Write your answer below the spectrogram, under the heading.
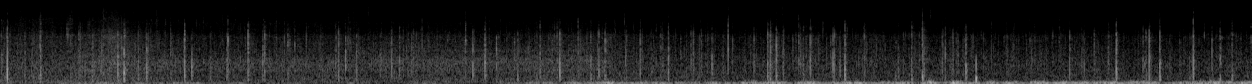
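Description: Hail and rain hitting the tarp overhead as a dense run of sharp ticks over a steady hiss. A low rumble builds from about five seconds in.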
